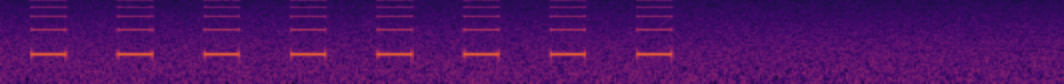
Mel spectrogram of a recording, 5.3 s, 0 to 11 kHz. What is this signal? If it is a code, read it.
Beep code, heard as beeps from a small speaker, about 1210 Hz. 8 short. In AMI BIOS tables: display memory failure; in Dell tables: LCD failure.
